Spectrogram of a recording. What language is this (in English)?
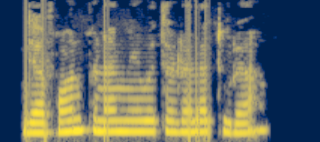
Pashto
